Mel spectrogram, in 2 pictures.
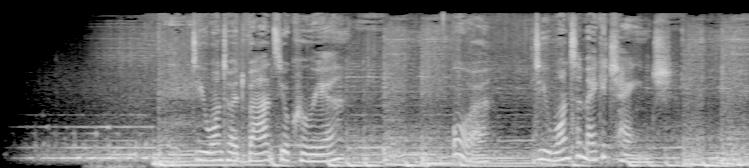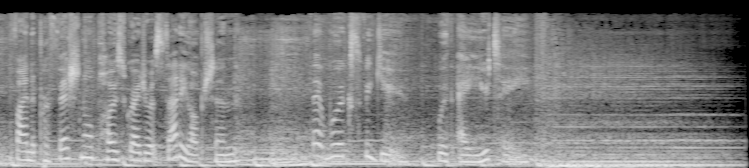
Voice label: new zealand voiceover corporate

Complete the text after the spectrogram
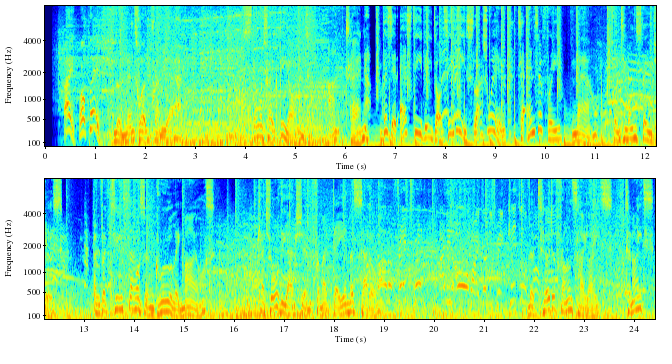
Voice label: tv promo

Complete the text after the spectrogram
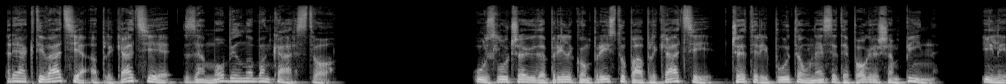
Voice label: Bosnian voice over elearning

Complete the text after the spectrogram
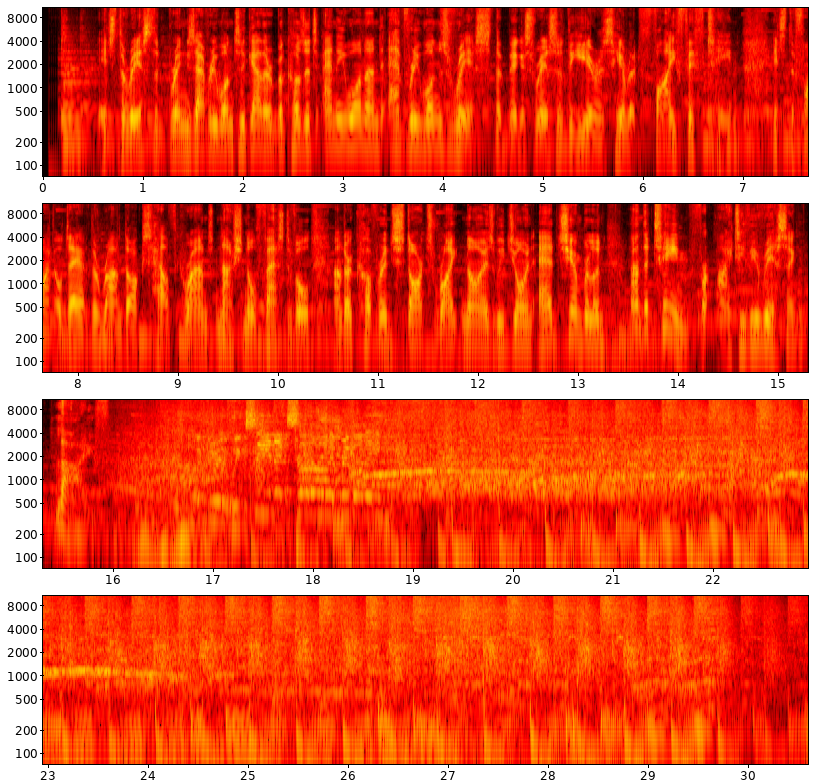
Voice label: itv continuity

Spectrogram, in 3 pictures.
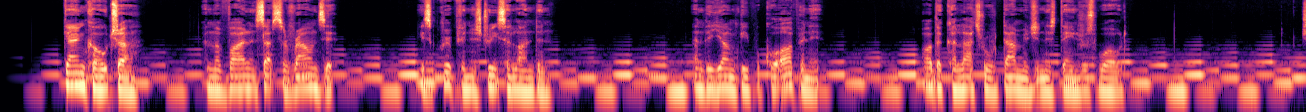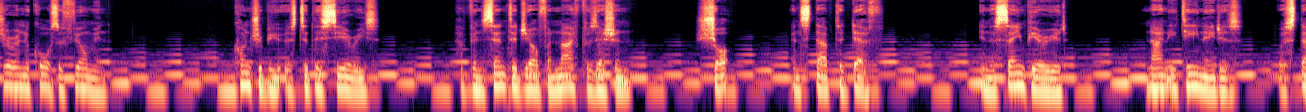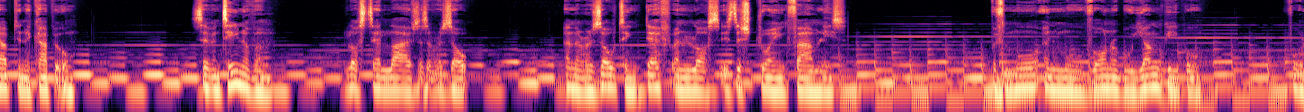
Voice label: documentary

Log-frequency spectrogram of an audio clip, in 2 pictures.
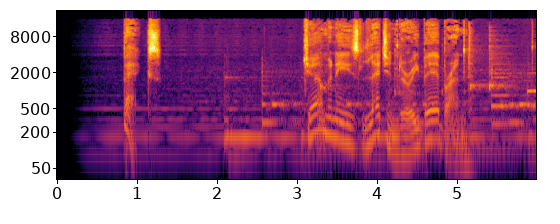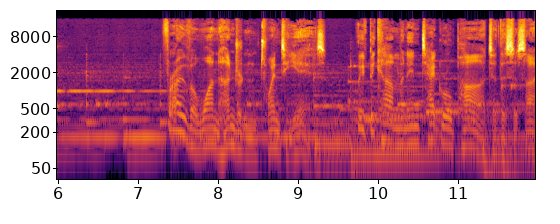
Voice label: natural voice

